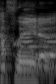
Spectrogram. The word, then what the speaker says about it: capoeira: forgive me if I say this wrong, the capoeira, like fighting capoeira. – Style. Capoeira. Okay. There we go.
